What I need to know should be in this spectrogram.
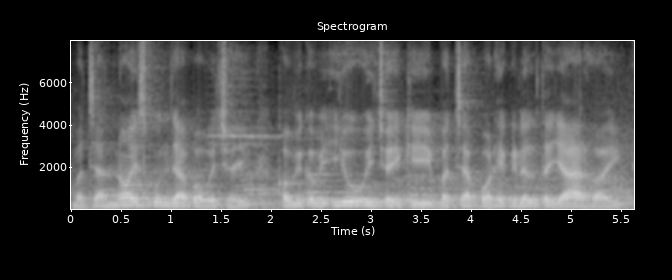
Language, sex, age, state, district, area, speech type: Maithili, male, 18-30, Bihar, Sitamarhi, rural, spontaneous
